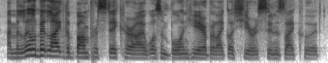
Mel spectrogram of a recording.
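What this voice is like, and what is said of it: Non-Texan accent. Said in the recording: “You can probably tell by my accent that I'm not a native Texan.”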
